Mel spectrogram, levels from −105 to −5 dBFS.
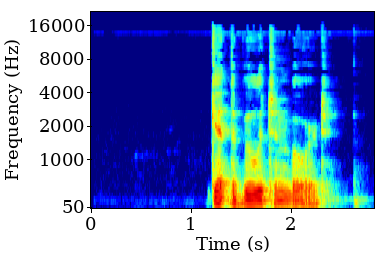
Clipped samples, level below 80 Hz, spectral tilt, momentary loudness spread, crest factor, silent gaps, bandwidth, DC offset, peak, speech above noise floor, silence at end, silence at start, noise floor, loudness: under 0.1%; -50 dBFS; -8 dB/octave; 9 LU; 18 dB; none; 16 kHz; under 0.1%; -2 dBFS; 67 dB; 0.5 s; 1.2 s; -84 dBFS; -18 LUFS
